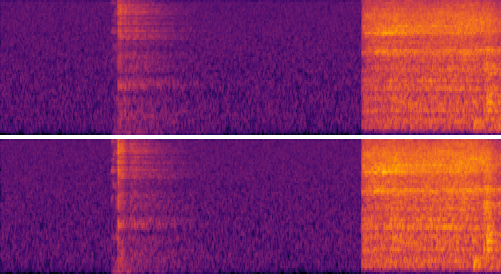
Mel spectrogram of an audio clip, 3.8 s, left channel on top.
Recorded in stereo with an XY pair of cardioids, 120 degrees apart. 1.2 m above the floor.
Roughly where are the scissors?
Ahead right.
